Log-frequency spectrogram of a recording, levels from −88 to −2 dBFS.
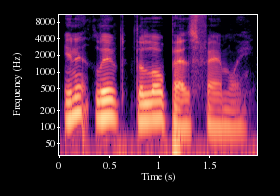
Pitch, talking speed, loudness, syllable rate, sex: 125 Hz, 180 wpm, -17 LUFS, 5.6 syllables/s, male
